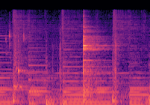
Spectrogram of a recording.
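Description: A metal spoon clinking a few times against a glass measuring jug as vinegar is stirred into the brine, the sharpest clink about a second in. Soft background guitar music runs underneath.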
